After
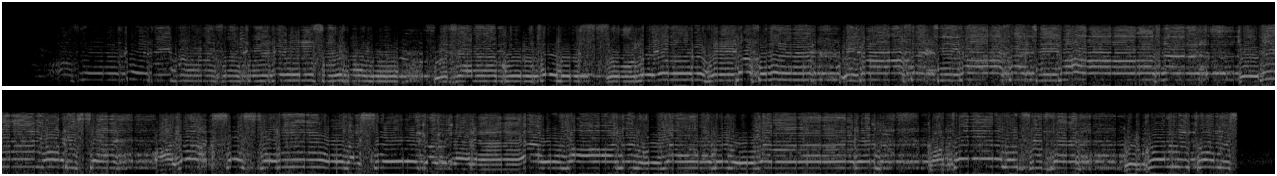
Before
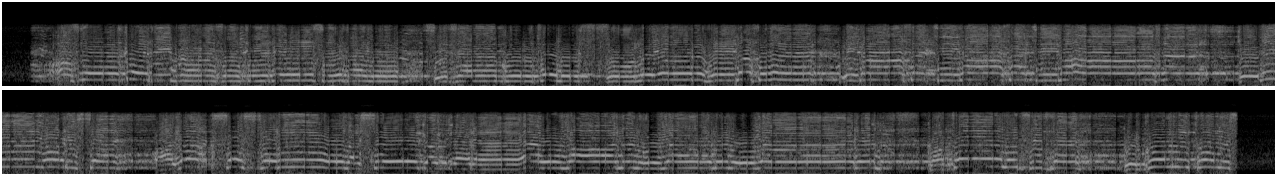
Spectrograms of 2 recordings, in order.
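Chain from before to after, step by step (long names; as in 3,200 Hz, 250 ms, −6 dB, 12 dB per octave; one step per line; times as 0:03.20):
fade in at the beginning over 3.20 s
0:03.43–0:04.39: high-shelf EQ 2,500 Hz −10 dB
level −7.5 dB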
